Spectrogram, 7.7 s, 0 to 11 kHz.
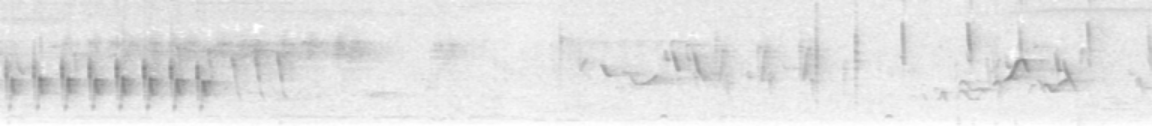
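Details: African paradise flycatcher (subspecies kivuensis) in Kibuye, Rwanda, March 2013: a quick run of about eight bright, ringing notes, then softer, scattered high chirps over a faint background hiss.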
